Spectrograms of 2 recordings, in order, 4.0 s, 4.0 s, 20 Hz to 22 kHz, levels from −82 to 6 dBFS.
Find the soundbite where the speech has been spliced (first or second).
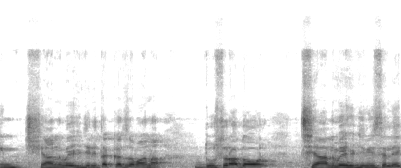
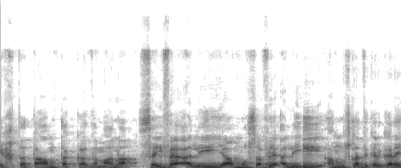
second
